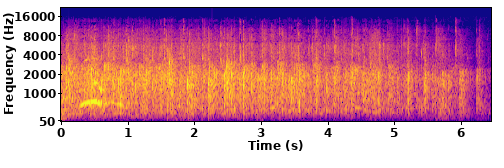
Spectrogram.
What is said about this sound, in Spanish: Vamos, dale un aplauso si lo crees. Come on, believe God.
